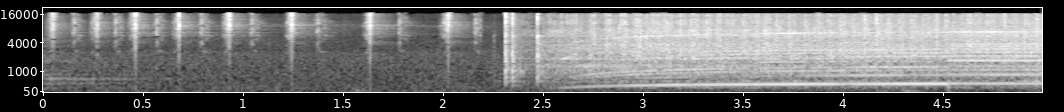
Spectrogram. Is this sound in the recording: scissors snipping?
yes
